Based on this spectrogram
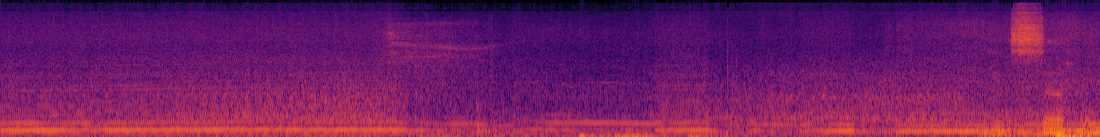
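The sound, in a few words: race car engine during a race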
